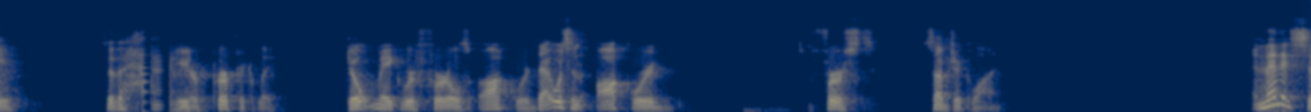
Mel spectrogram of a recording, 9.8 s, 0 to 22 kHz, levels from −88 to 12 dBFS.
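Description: Between 1.07 and 1.61 s, packets went missing or arrived too late over and over, and the receiver patched each hole by stretching out the last sound it had. This is repeated packet loss, which gives a robotic sound. About 240 ms of that half-second stretch, roughly 44 percent, is filled-in material rather than real audio. The longest single hole lasts about 120 ms. The passage sounds choppy, with fragments dropping out and repeats standing in for them.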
